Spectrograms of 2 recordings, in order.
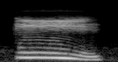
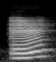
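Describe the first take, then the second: First: The vowel is said as a long sound. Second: The vowel is said as a short sound.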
